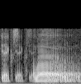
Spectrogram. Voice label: "explode", vox

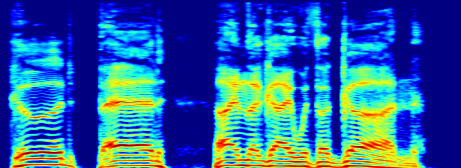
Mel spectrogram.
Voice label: chitchat; svencoop; voice commands; Duke

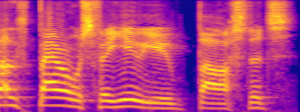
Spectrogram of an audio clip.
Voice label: Cheer, voice commands male; svencoop

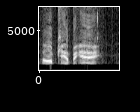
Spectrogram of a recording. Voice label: chitchat, bot, voice commands; svencoop

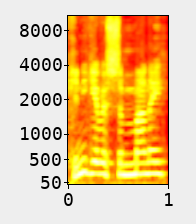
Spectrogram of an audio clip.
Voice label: Need Money, male; svencoop

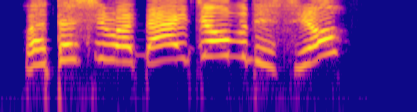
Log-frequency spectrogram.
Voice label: taunt, voice commands Anime Loli; svencoop

